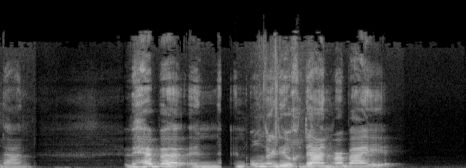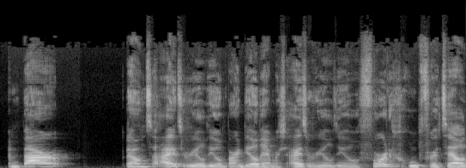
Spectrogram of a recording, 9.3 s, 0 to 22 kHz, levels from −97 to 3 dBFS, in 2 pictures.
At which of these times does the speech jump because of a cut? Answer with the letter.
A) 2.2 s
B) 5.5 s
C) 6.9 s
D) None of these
A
